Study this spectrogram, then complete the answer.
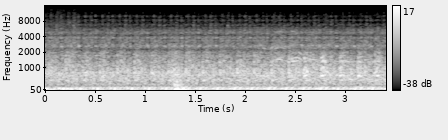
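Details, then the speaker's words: High-mileage (370k miles) Volvo V70 running on about 3.5 to 4 cylinders, with a rough, uneven idle, lumpy clatter and dropped beats; changing injectors didn't help; misfire. "It was running on 4, 3.5, 4 cylinders. Clattering away, not running well."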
